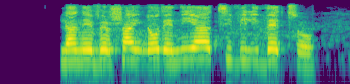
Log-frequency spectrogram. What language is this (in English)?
Esperanto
